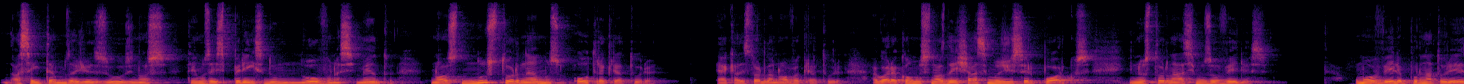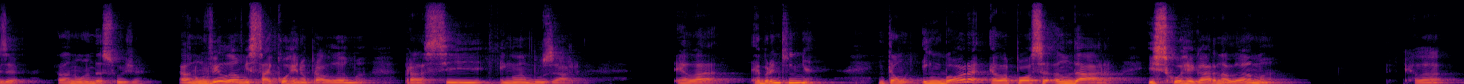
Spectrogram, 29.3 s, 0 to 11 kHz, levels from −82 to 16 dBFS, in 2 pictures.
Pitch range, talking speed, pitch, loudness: 125-170 Hz, 140 wpm, 150 Hz, -24 LUFS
